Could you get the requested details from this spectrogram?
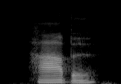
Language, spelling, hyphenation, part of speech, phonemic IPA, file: German, habe, ha‧be, verb, /ˈha(ː).bə/, De-habe.ogg
- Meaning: inflection of haben: 1. first-person singular present 2. first/third-person singular subjunctive I 3. singular imperative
